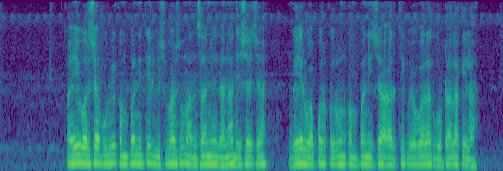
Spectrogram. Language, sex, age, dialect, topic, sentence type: Marathi, male, 25-30, Standard Marathi, banking, statement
